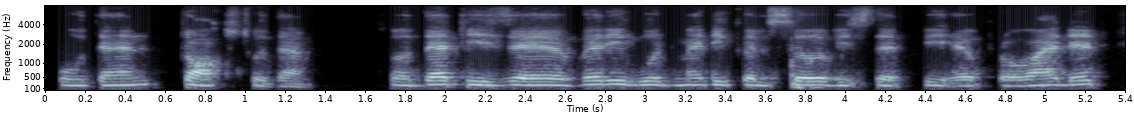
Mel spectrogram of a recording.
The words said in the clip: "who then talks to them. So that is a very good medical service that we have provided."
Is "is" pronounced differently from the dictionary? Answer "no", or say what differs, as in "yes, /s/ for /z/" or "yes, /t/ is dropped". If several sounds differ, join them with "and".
no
